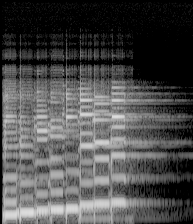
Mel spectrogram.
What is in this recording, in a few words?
Canarywood wooden pick; SixStringers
